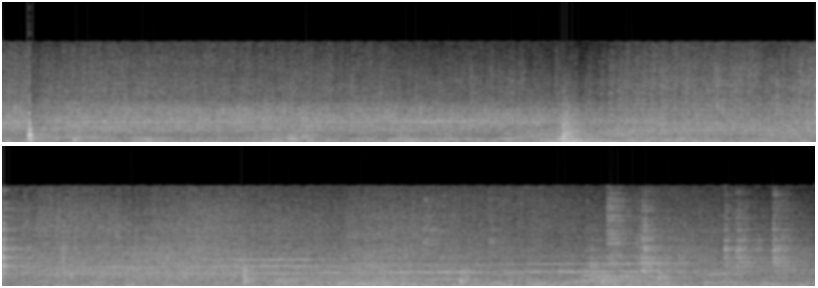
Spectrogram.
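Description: Liquid simmers and sizzles in a pan.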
